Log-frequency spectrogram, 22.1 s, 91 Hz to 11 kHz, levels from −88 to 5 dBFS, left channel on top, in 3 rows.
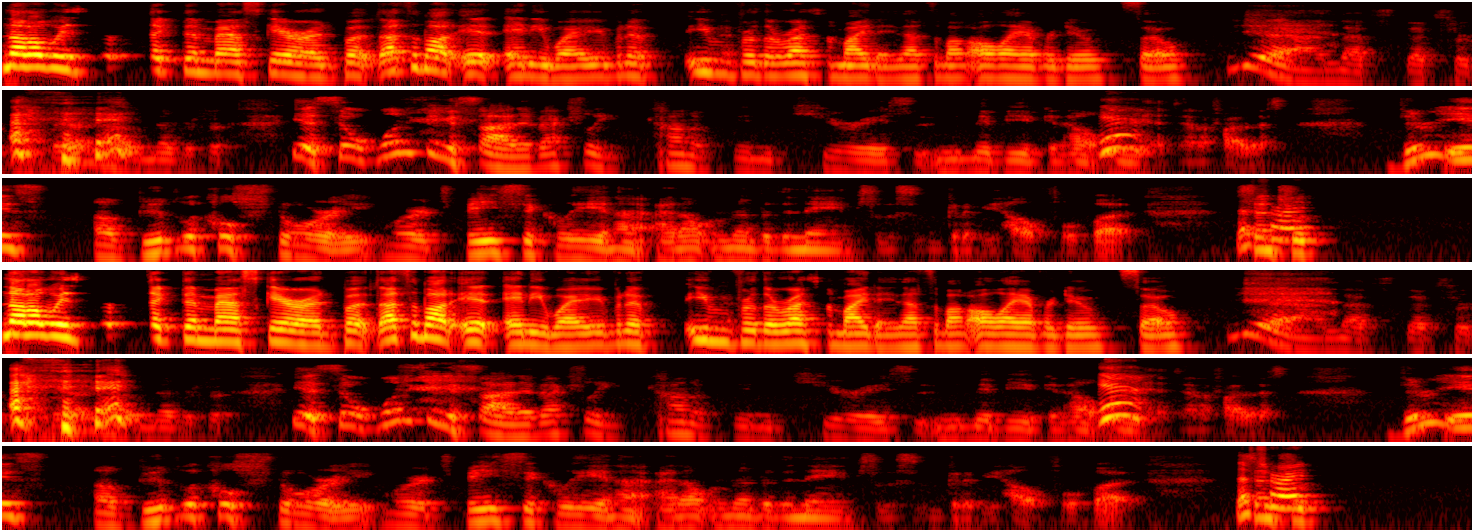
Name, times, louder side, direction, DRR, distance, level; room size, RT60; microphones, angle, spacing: voice 1, 0.0-5.9 7.4-8.0 12.8-13.1 20.9-21.2, right 4 dB, 65° right, 0.5 m, -28 dB
voice 2, 6.1-8.2 8.5-13.2 13.5-14.9 15.2-19.9 20.2-21.2, left 2 dB, 20° left, 0.5 m, -42 dB
3.8 x 2.6 x 2.8 m
head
